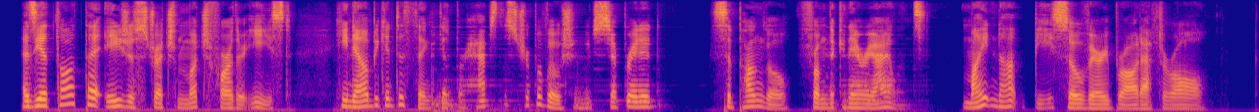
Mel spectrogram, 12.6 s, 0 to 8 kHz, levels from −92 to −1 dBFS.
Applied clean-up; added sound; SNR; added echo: neural mask model DeepFilterNet 3.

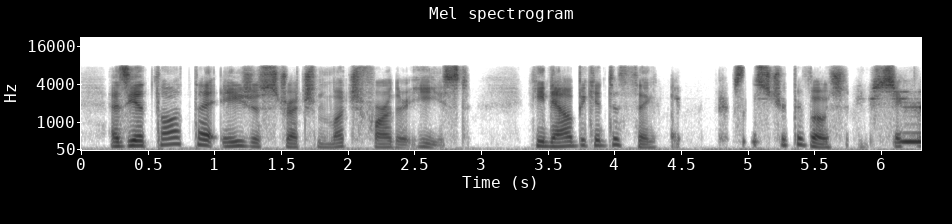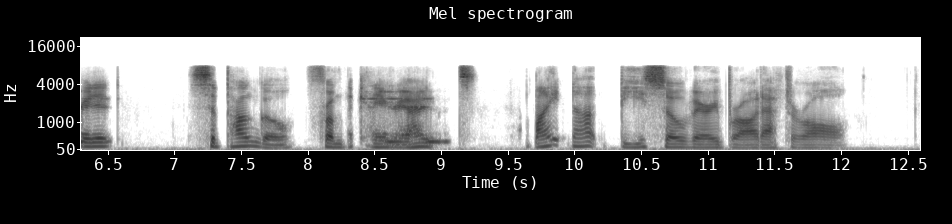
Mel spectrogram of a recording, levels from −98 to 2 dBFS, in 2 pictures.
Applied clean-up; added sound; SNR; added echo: neural diffusion model UNIVERSE++.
